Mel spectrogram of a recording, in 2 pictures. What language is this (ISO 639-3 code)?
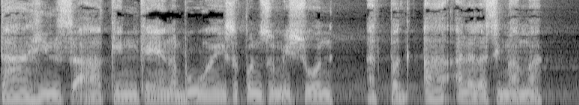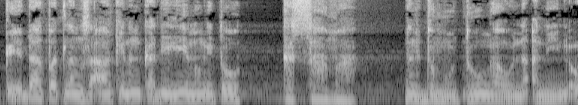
fil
